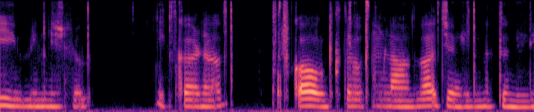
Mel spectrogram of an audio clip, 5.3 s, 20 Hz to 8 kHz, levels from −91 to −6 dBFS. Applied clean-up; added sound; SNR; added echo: neural diffusion model UNIVERSE++.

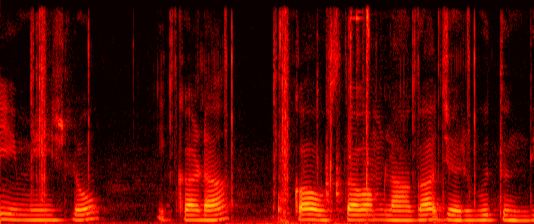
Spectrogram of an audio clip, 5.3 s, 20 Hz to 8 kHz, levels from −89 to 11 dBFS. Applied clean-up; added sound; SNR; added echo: none; Coin (dropping) + Camera; 15 dB; none.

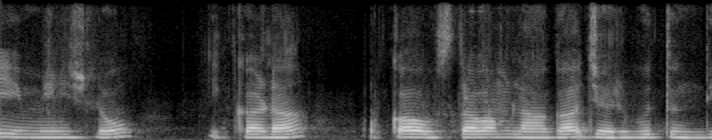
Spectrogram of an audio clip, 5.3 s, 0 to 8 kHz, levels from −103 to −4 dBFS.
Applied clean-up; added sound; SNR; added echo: neural separator model SepFormer DNS4.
